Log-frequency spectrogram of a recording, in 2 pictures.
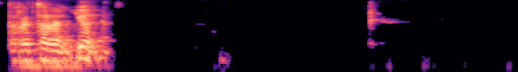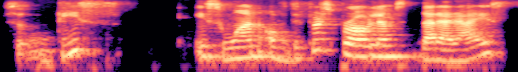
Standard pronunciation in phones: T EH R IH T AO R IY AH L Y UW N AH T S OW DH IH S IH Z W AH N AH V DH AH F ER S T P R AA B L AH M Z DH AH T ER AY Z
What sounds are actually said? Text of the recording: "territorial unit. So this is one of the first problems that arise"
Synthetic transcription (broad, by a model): T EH R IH T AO R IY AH L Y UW N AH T S OW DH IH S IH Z W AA N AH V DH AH F ER S T P R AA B L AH M S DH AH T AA AY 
